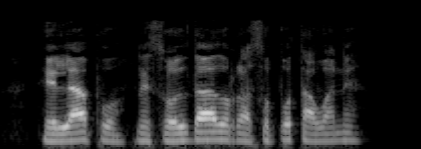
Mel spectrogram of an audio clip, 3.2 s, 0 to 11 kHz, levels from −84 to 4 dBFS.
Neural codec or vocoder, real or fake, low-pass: none; real; 7.2 kHz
